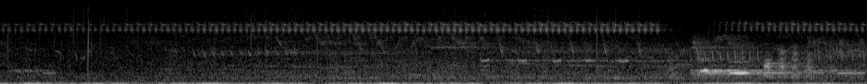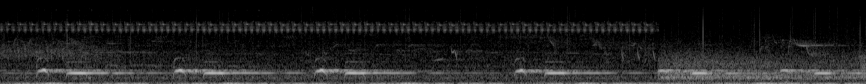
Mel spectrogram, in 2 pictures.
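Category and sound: bird, river warbler song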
